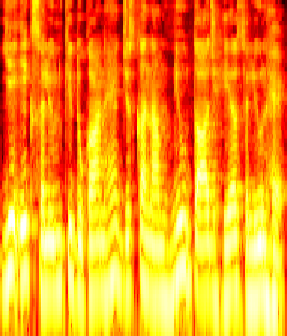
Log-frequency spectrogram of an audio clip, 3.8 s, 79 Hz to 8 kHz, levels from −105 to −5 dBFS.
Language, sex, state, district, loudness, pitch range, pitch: Hindi, male, Uttar Pradesh, Lalitpur, -16 LUFS, 140-175 Hz, 145 Hz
